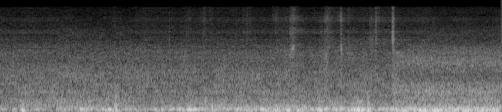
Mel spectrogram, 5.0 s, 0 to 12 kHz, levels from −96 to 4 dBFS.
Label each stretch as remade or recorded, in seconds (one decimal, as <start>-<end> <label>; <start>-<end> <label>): 0.0-0.6 remade; 0.6-1.3 recorded; 1.3-4.3 remade; 4.3-5.0 recorded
